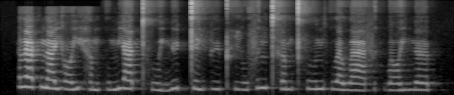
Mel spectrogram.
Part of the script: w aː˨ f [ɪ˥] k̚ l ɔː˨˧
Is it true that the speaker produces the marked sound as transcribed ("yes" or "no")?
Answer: no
